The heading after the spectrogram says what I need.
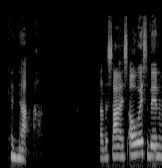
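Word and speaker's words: KANA: the song on Spotify it's k space a space n space a it's pronounced as can the song has always been Rose tinted yeah it's 2:42 p.m.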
